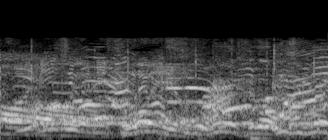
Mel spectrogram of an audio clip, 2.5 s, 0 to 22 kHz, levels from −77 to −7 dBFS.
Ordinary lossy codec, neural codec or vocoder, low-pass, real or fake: none; none; 7.2 kHz; real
